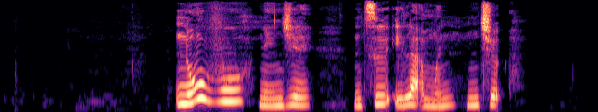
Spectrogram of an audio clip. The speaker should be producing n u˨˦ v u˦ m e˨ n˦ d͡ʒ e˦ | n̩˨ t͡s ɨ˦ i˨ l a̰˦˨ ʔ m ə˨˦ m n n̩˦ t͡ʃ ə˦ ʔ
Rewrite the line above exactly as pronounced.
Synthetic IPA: n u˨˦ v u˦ n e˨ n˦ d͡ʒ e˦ | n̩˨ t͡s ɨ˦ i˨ l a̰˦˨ ʔ m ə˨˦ n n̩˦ t͡ʃ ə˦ ʔ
